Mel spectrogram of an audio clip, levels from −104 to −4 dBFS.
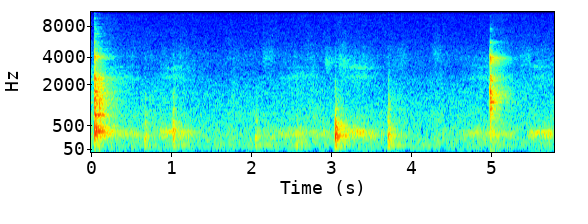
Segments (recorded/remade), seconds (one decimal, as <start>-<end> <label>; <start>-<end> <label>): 0.0-5.8 recorded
